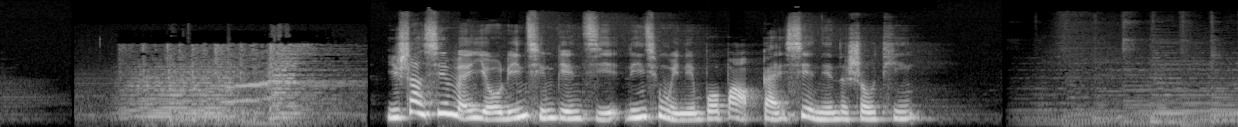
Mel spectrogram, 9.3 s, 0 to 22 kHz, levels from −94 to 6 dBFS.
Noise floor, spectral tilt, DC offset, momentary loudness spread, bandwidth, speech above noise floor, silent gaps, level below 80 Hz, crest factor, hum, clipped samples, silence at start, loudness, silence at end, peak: -59 dBFS; -5 dB/octave; under 0.1%; 22 LU; 16 kHz; 47 dB; none; -56 dBFS; 14 dB; none; under 0.1%; 0.9 s; -14 LUFS; 0 s; -2 dBFS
